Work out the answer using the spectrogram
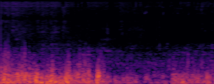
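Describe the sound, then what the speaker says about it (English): Gusty outdoor wind buffets the microphone in Colorado, a steady low rumble that swells and dips without pause for the whole stretch, with no voices over it. "It's just so windy here."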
